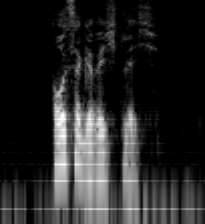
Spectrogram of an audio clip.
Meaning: extrajudicial
- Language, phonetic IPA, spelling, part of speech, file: German, [ˈaʊ̯sɐɡəˌʁɪçtlɪç], außergerichtlich, adjective, De-außergerichtlich.oga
